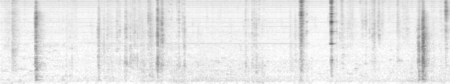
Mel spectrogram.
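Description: Scattered sharp knocks and clicks from dough being rolled with a rolling pin on a board, then a plastic meat pie cutter being handled and pressed shut. The loudest knock comes near the end.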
